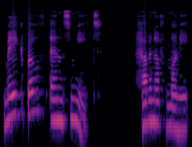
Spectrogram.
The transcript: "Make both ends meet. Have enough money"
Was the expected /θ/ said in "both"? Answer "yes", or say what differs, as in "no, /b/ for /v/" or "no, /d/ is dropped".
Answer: yes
